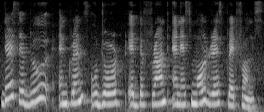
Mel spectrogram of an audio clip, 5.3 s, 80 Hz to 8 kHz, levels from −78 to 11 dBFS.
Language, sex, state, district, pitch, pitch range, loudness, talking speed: English, female, Arunachal Pradesh, Lower Dibang Valley, 235 Hz, 230-265 Hz, -13 LUFS, 170 wpm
